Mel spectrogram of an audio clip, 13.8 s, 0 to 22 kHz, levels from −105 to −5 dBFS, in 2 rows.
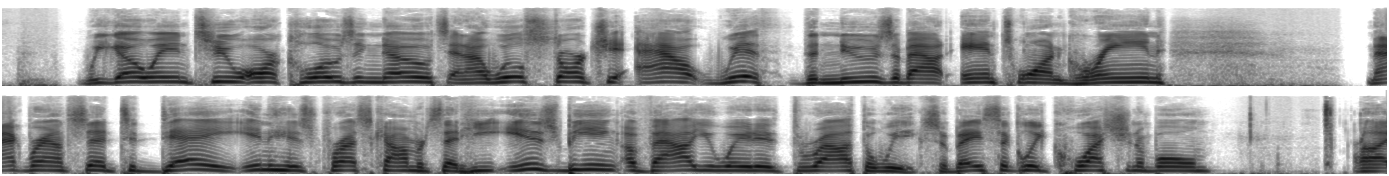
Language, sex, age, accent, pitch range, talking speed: English, male, 30-49, American, 165-200 Hz, 165 wpm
